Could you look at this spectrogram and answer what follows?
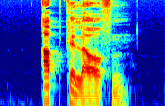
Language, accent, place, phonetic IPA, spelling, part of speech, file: German, Germany, Berlin, [ˈapɡəˌlaʊ̯fn̩], abgelaufen, adjective / verb, De-abgelaufen.ogg
- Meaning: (verb) past participle of ablaufen; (adjective) expired, lapsed, out of date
